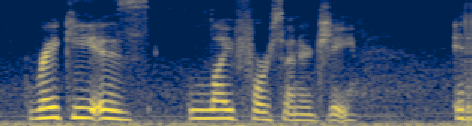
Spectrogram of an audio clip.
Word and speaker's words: Reiki: Reiki is life force energy. It is made up of two words in Japanese, rei and ki. Many times people say, how do you say that word? Reiki.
